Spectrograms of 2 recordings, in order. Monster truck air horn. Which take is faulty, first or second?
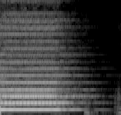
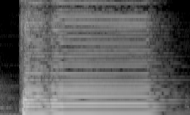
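first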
